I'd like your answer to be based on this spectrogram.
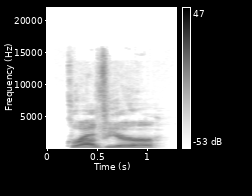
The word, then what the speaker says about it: gravure: I'm probably butchering their pronunciation, but gravure models. G-R-A-V-U-R-E. Gravura models? – Gravure models.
